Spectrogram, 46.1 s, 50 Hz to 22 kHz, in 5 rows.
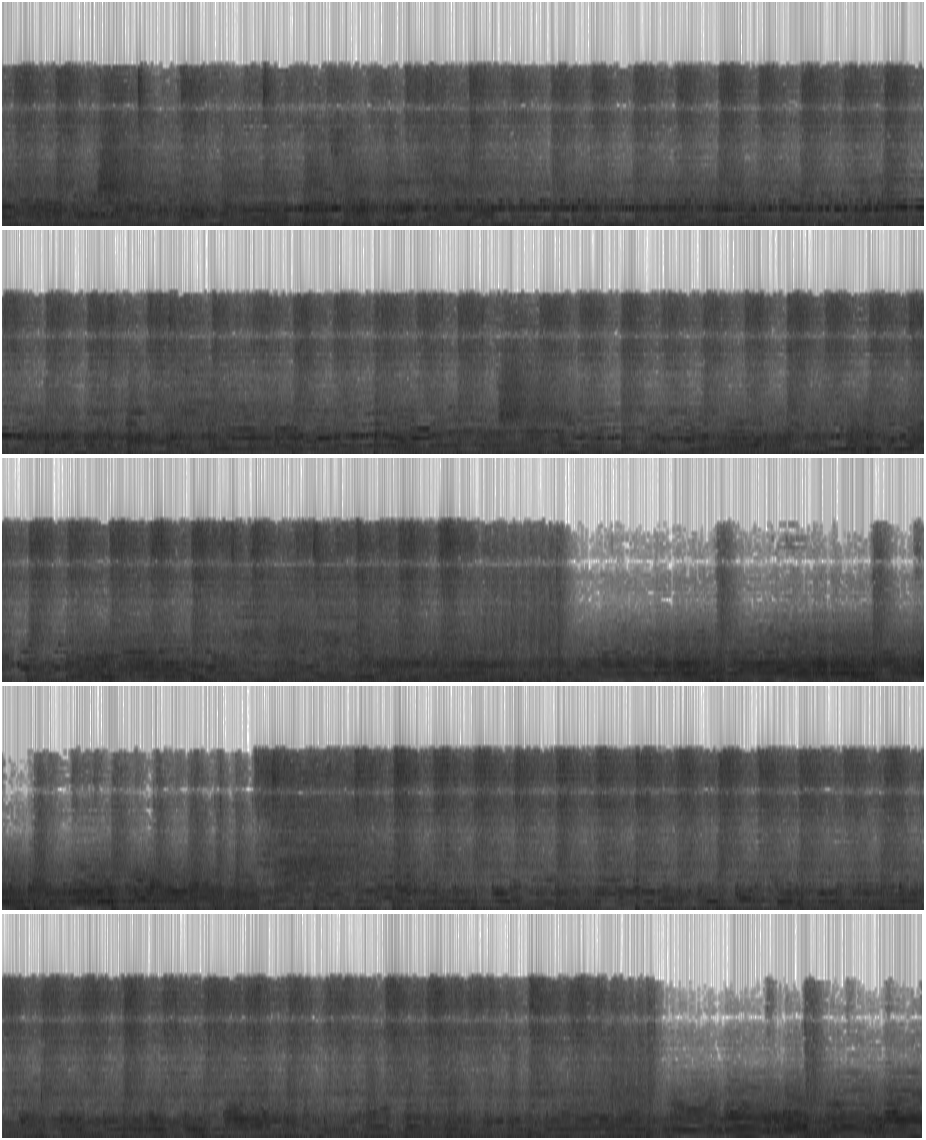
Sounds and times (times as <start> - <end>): Rock and roll: 0.0 - 46.0.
